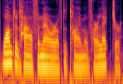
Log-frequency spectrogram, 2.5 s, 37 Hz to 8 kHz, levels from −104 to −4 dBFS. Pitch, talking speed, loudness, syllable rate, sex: 110 Hz, 270 wpm, -20 LUFS, 5.8 syllables/s, male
